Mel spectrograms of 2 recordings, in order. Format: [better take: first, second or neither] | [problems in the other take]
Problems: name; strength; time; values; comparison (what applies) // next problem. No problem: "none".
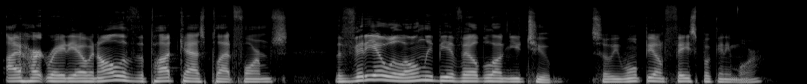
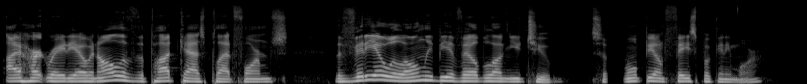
first | audio cutting out; at 6 s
